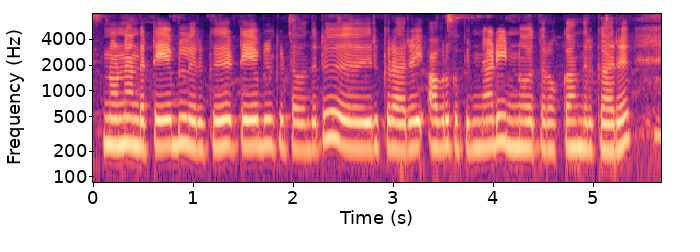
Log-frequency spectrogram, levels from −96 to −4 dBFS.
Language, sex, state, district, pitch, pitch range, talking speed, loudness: Tamil, female, Tamil Nadu, Namakkal, 225 Hz, 215-235 Hz, 125 wpm, -13 LUFS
